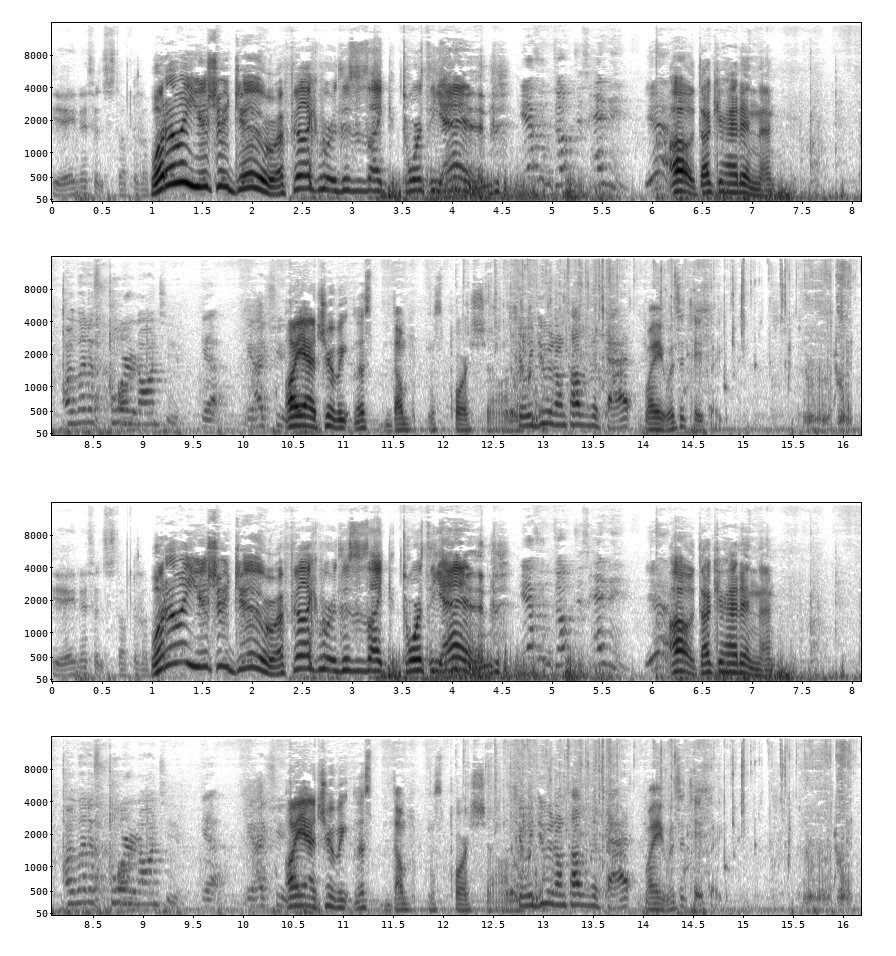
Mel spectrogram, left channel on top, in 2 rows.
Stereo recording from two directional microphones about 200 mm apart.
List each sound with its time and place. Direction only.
0.0 s speech: 30° right (ahead or behind)
0.9 s speech: 10° left (ahead or behind); by 4.6 s 10° right (ahead or behind)
4.6 s a woman's voice: 25° right (ahead or behind)
6.1 s speech: centre (ahead or behind)
10.4 s speech: 15° left (ahead or behind)
11.0 s speech: 10° left (ahead or behind)
12.7 s speech: 15° left (ahead or behind)
15.6 s dog: 30° left (ahead or behind)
